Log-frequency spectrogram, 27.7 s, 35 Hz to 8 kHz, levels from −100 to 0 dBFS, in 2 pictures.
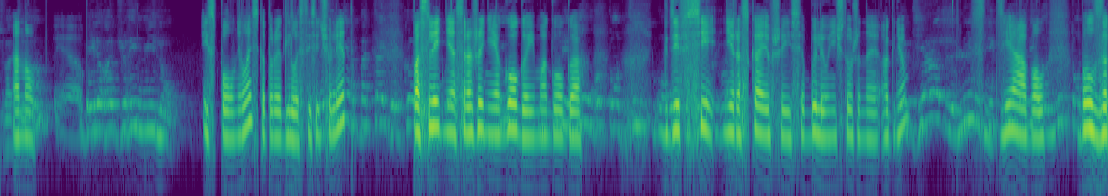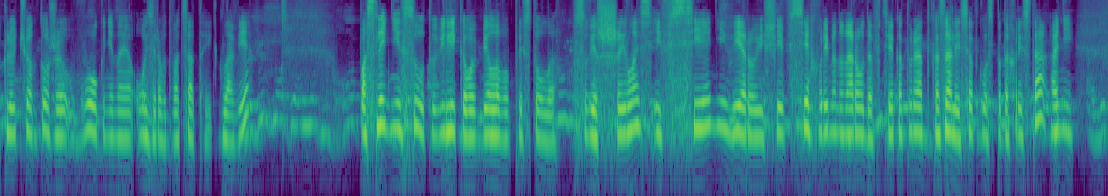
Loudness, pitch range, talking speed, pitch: -27 LUFS, 185-230 Hz, 105 wpm, 205 Hz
